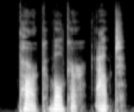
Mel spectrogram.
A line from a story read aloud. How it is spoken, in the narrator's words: Young snapped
